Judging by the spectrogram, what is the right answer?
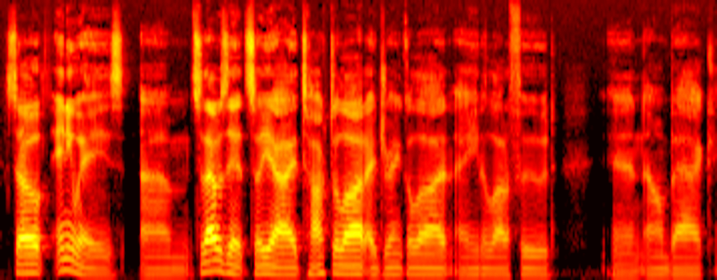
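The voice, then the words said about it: Tired, unusual-sounding voice. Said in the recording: “my voice sounds weird or if I'm tired ... Kind of sounds sexy”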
